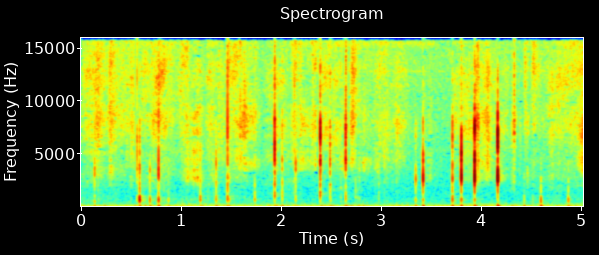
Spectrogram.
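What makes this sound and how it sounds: Fingernails tap and scratch the aluminium back and edges of a silver iPhone, tilted and held close. A steady run of quick, dry, bright clicks dies away almost instantly, with soft scratchy rustling underneath and a faint low rumble throughout.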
